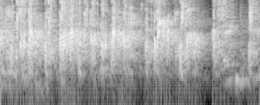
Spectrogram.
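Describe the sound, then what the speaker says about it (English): An audience applauds at a live event in Napa Valley, California, a dense burst of many hands clapping close and loud. "Could you please give my good friend Randy Goodman a round of applause?"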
